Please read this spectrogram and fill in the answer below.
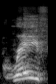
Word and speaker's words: Ralph: it h-e-r-o damn it your name is rafe and you spell it like ralphie what are you doing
